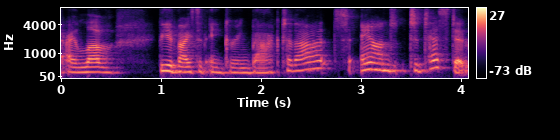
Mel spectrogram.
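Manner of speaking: ordinary delivery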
